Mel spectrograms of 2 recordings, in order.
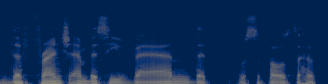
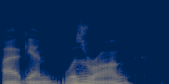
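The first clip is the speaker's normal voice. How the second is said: ordinary talk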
